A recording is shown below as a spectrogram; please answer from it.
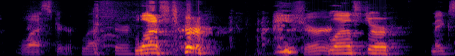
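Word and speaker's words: Leicester: s t r t e r all right pronounce that word please lter WR leer leester Lester Lester Lester sure Lester makes sense Lester Lester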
